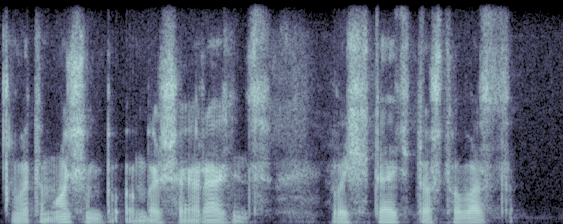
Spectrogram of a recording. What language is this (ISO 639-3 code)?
rus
